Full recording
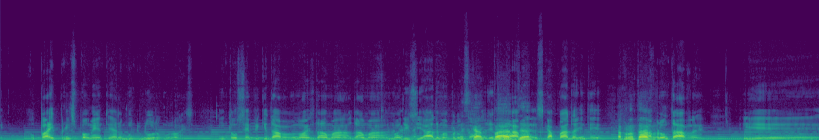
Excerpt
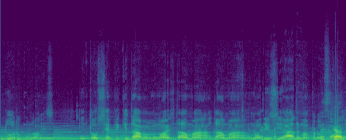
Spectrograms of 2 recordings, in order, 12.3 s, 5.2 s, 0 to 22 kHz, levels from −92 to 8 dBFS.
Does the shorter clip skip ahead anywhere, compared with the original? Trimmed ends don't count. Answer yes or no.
no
